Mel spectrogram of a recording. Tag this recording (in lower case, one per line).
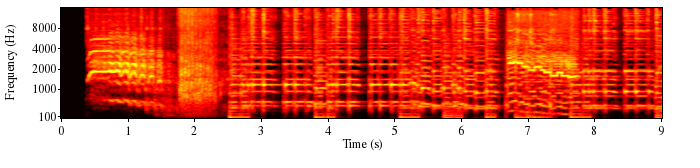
mandolin
whinny
music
